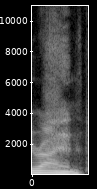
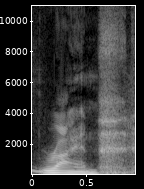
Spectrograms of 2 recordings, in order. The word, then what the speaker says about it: Ryne: I said, my parents call me Ryan. It's spelled Ryne, but it's Ryan.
